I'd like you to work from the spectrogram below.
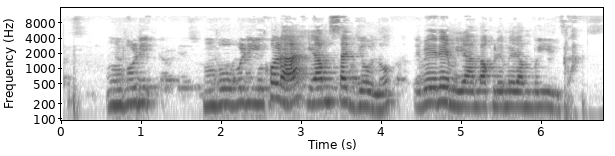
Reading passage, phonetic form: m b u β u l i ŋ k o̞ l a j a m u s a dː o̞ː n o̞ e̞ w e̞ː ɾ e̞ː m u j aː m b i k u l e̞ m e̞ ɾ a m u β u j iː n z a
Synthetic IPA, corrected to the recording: m b u β u l i ŋ k o̞ l a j a m u s a ɟː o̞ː n o̞ e̞ β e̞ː ɾ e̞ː m u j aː m b a k u l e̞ m e̞ ɾ a m u β u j iː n z a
